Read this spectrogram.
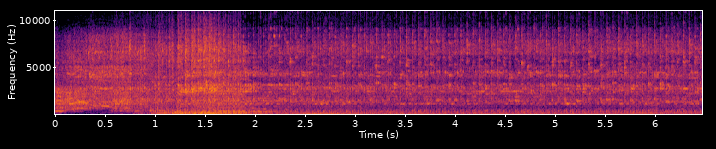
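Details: Commercial Briggs & Stratton 25hp V-twin on a Simplicity Champion XT 48-inch zero turn with no power, oil leak, exhaust leak and rattle, before repair; heads replaced after a pushrod problem. Cranks and catches into an uneven, rattly run with a hissy chuff: rough running with rattle and exhaust leak.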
